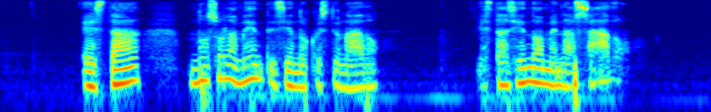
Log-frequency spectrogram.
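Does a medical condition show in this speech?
No.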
